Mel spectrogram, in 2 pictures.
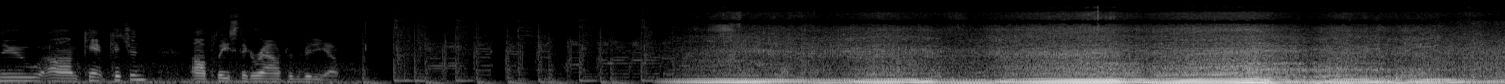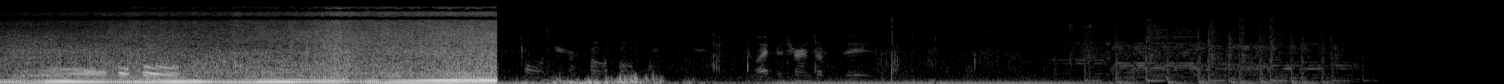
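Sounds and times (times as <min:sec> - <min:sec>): engine revving: 0:06.6 - 0:20.1
tyres rushing through water: 0:07.9 - 0:20.1.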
